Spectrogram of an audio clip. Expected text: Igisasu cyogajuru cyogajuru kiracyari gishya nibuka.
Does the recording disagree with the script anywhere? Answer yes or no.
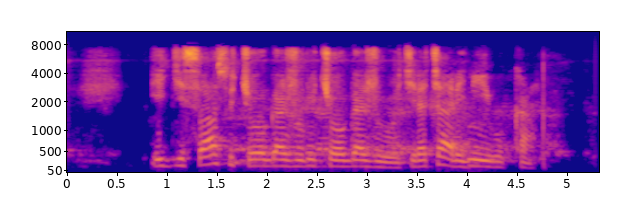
yes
